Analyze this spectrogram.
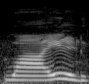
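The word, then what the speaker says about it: wild: ई पढ़ेंगे तो इसे हम क्या पढ़ते हैं वाइल्ड क्या पढ़ते हैं वाइल्ड आ और ई आ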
